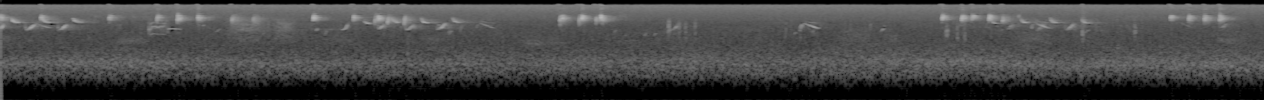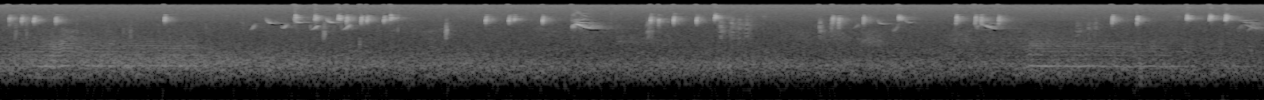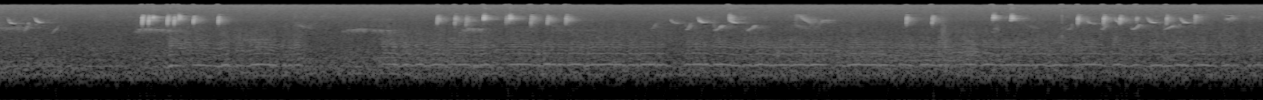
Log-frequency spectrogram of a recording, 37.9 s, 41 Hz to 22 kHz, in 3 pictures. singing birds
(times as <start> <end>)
26.6 27.6, 28.2 33.6, 34.3 37.7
